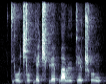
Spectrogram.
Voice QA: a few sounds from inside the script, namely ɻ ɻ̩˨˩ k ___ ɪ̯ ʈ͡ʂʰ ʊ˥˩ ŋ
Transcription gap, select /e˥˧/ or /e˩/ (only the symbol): e˥˧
